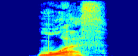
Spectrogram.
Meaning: genitive singular of Moor
- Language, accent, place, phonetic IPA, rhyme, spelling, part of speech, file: German, Germany, Berlin, [moːɐ̯s], -oːɐ̯s, Moors, noun, De-Moors.ogg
